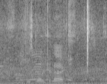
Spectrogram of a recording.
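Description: Faint, indistinct chatter of spectators and players at a youth baseball game, with one short sharp click a little before the end.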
